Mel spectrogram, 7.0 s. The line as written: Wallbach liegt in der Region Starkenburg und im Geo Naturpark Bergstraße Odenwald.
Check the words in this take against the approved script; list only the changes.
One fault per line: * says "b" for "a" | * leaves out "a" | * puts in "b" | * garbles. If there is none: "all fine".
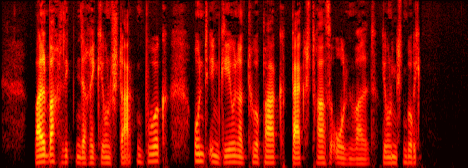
* garbles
